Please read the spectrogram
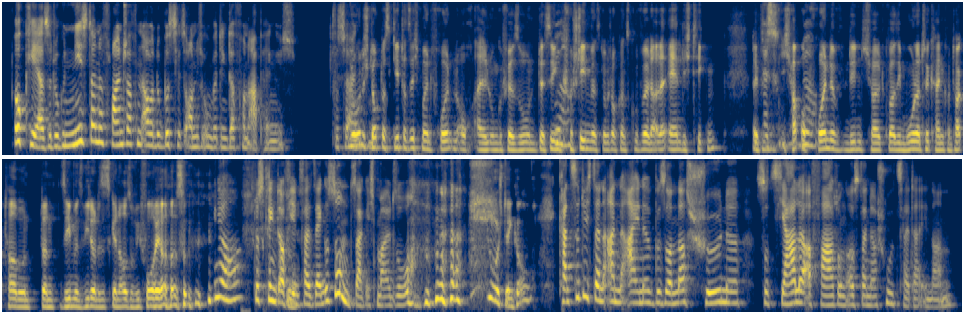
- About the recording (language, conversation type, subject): German, podcast, Was würdest du deinem jüngeren Schul-Ich raten?
- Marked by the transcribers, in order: laughing while speaking: "vorher also"; giggle; laugh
